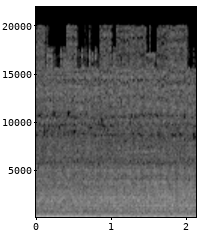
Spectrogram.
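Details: Car idling steady and even with a smooth, unbroken rumble and no knocks or misses, just after a jump start from a Lasfit lithium-ion portable jump starter and removing the clamps; no warning lights, engine running healthy.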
